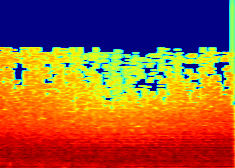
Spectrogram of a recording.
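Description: Electronic background music in a quiet build-up passage: a steady hissing noise wash under one long held note.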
